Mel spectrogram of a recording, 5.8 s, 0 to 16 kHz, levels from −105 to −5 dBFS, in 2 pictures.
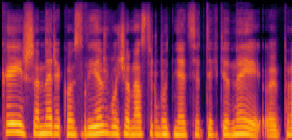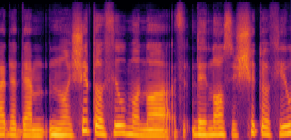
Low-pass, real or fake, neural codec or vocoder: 14.4 kHz; fake; codec, 32 kHz, 1.9 kbps, SNAC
